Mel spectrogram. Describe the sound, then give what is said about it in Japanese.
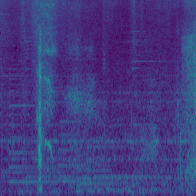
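A sneeze: one short, sharp burst that stands out briefly above steady background noise. “えらいくしゃみ出ちゃいましたね”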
